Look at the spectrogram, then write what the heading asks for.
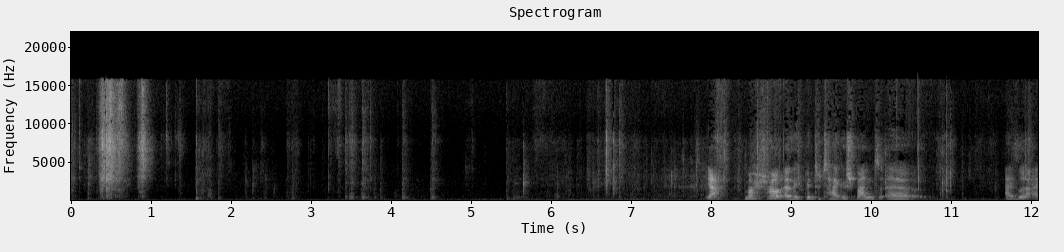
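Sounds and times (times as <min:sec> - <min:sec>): paper ripping: 0:00.0 - 0:01.4
paper rustling: 0:05.5 - 0:09.4, 0:10.4 - 0:12.0.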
